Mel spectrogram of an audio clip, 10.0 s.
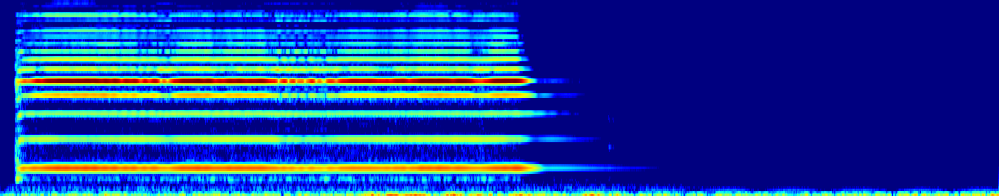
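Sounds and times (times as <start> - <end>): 
violin bowed mezzo-forte on the A string, A4 and B4: 0.2 - 5.6.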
